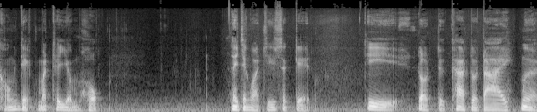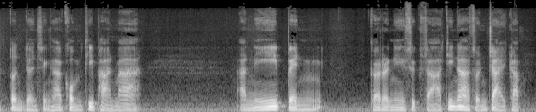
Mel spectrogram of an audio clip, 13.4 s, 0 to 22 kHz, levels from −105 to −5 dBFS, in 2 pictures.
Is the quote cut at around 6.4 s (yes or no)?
yes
